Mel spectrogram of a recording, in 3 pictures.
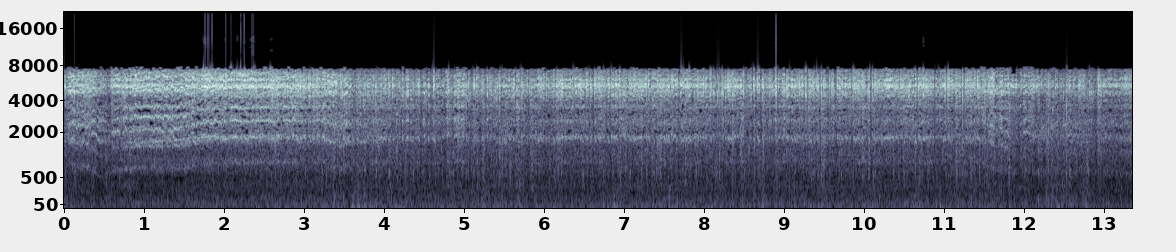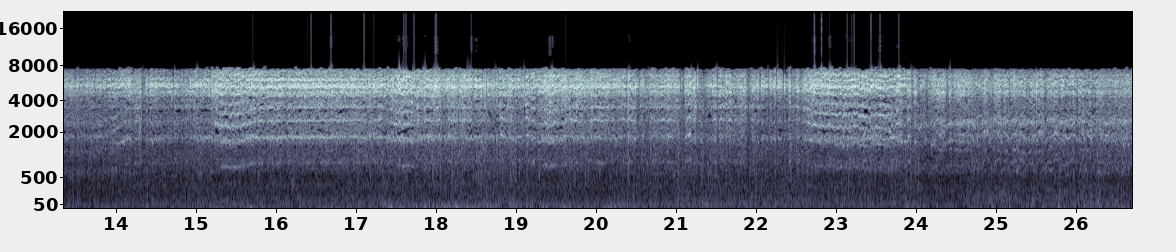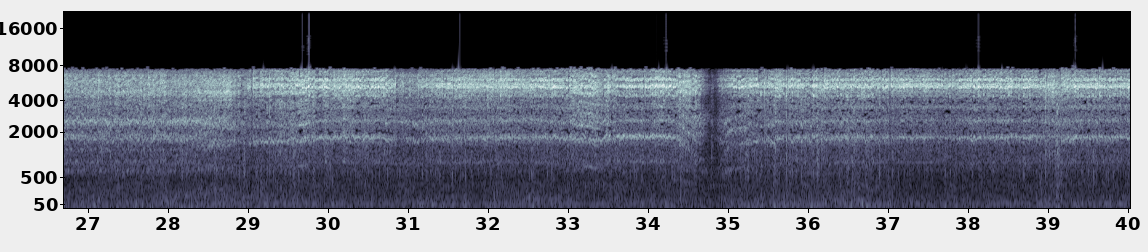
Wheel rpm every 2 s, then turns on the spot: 150, 220, 230, 230, 230, 220, 170, 210, 230, 230, 230, 220, 190, 200, 210, 220, 230, 160, 230, 230.
none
